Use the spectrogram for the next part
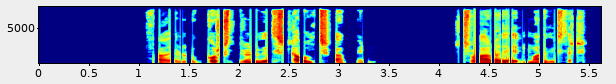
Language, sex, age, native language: Icelandic, male, 14, Icelandic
